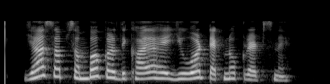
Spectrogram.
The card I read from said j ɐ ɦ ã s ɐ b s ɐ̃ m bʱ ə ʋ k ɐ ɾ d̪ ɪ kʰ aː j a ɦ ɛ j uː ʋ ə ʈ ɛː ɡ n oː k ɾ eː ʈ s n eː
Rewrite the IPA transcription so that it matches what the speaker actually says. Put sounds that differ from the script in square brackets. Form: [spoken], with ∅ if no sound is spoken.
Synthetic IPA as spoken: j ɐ ɦ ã s ɐ b s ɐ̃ m bʱ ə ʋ k ɐ ɾ d̪ ɪ kʰ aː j a ɦ ɛ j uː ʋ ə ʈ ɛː [k] n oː k ɾ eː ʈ s n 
